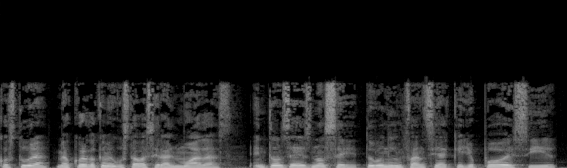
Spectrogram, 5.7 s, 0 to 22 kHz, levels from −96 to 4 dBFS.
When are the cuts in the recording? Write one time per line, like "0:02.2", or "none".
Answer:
0:02.5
